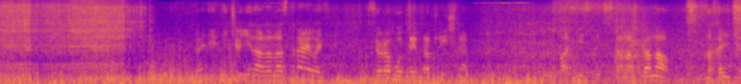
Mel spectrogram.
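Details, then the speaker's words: Two-stroke grass trimmer after replacing a damaged crankshaft seal on the starter side, which had caused a crankcase air leak. It now buzzes at a steady, even pitch with no surging or hunting; it runs normally. "сейчас мы уже попробуем заведен послушаем как работает двигатель"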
